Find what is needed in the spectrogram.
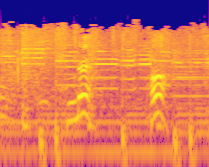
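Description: A woman's short voiced huffs of breath while running out of breath, two of them about a second apart, over background music.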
